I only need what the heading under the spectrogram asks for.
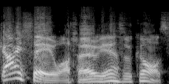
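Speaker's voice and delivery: fake British accent, laid on thick. Imitating how Mr Foster talks: Mr Foster's fake British accent. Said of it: "that like fake British accent of his".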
